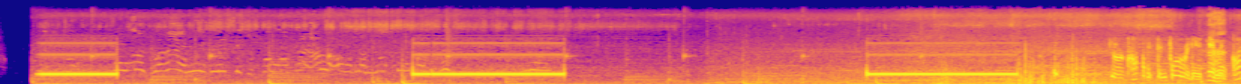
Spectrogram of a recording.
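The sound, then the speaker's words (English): An outgoing phone call to the caller's daughter rings on the line: three steady two-second ringback tones spaced evenly several seconds apart, clear and fairly loud, with faint muffled background noise between rings; she does not answer. “I'm gonna call my daughter back because I was supposed to be called her back”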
